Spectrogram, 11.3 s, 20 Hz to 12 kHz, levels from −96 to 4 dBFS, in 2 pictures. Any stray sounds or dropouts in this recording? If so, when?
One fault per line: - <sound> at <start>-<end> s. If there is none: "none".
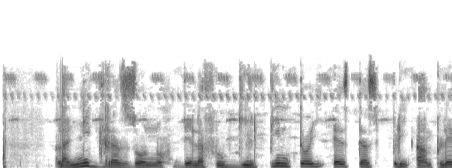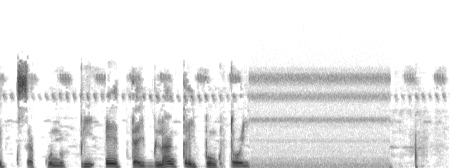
none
